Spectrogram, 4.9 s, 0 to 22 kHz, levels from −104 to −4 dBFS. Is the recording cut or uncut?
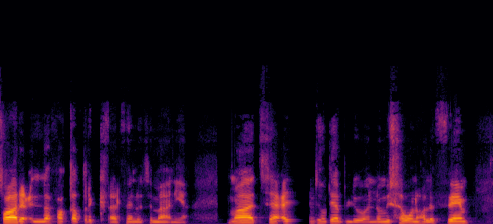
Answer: cut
